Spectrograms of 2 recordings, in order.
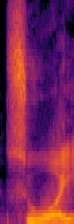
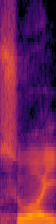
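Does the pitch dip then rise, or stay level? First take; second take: dip-rise; level. First: The pitch falls and then rises. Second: The pitch stays flat throughout. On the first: It means pretty. "이게 내려갔다 올라가야 돼요" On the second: It means unlucky or annoying. "이렇게 평성으로"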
